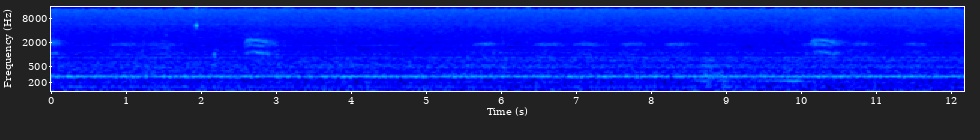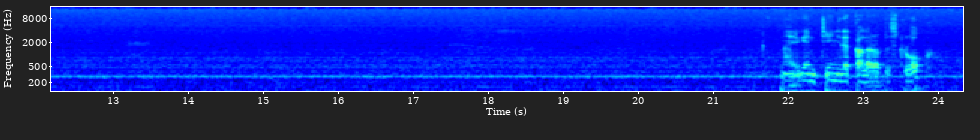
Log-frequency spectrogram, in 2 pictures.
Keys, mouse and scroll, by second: 1.3 click, 17.4 ctrl+Num_Lock, 17.7 ctrl+a, 19.9 click, 22.8 click.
